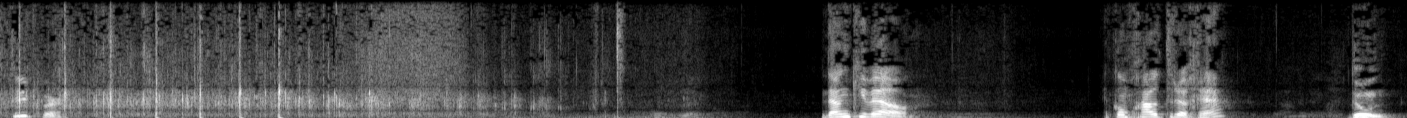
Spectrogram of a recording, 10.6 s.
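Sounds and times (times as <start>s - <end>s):
crowd clapping: 0.0s - 4.7s
speech: 0.1s - 0.6s, 6.2s - 6.9s, 8.4s - 9.2s, 10.1s - 10.5s.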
